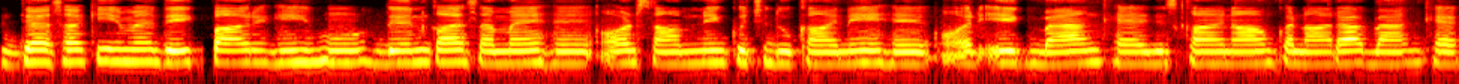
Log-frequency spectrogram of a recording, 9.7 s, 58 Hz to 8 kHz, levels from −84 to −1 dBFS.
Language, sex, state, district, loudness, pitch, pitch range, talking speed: Hindi, female, Delhi, New Delhi, -18 LUFS, 205 Hz, 195-210 Hz, 155 wpm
